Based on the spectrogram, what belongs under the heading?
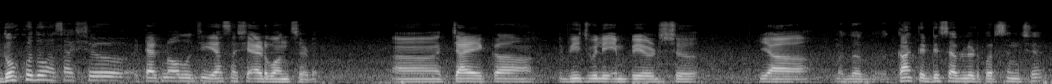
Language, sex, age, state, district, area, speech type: Kashmiri, male, 30-45, Jammu and Kashmir, Baramulla, urban, spontaneous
